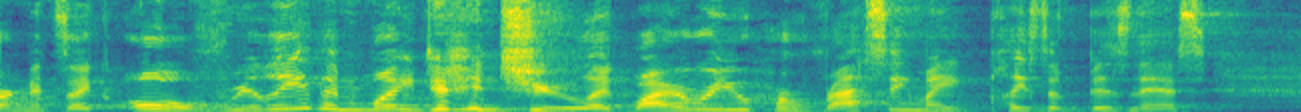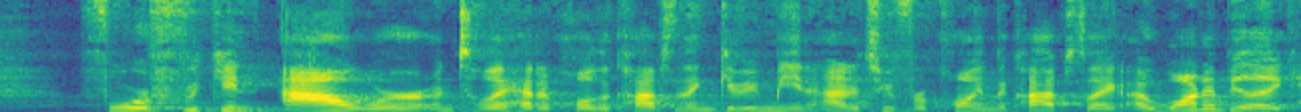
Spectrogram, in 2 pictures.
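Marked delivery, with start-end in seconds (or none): 0.5-8.9 furious mock comeback with a laugh; indignant. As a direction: let him have it, exasperated. Angry retort at the inspector.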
